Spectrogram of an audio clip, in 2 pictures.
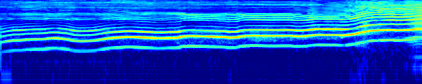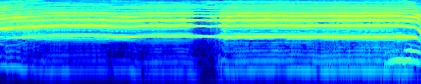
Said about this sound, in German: ein Wecker, der schreit.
